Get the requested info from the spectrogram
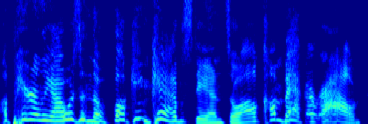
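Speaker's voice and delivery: high-pitched, worked-up text read aloud; ragey. Retold or imitated. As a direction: act out an irate text to a friend. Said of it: "So I'm texting Davion all ragey".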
